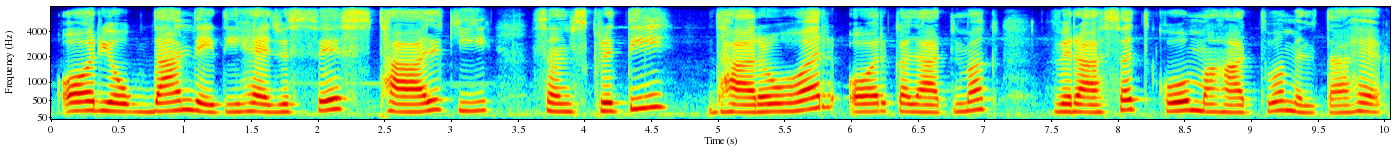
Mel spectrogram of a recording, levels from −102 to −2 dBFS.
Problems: background sounds at intervals, background conversations at intervals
